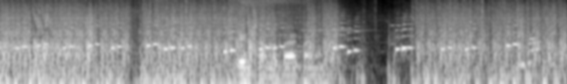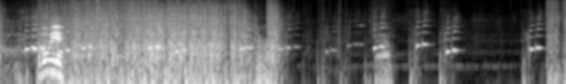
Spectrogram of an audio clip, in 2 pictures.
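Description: Video game gunfire comes in several rapid bursts separated by short silent gaps, fairly quiet overall, thinning to scattered single shots toward the end.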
